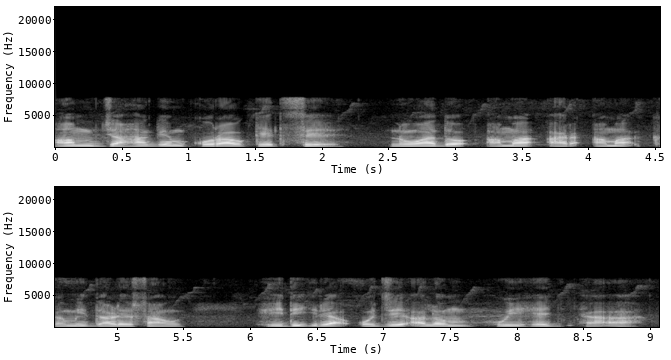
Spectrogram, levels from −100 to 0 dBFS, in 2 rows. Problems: none marked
